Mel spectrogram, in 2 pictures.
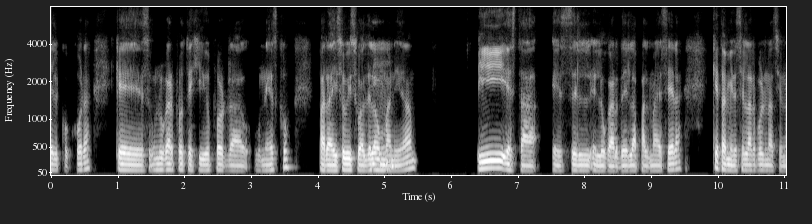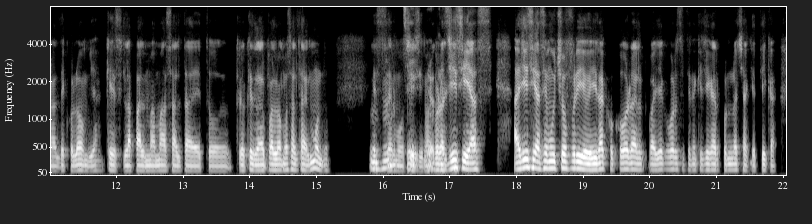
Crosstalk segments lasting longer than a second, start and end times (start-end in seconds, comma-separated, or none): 15.8-17.2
